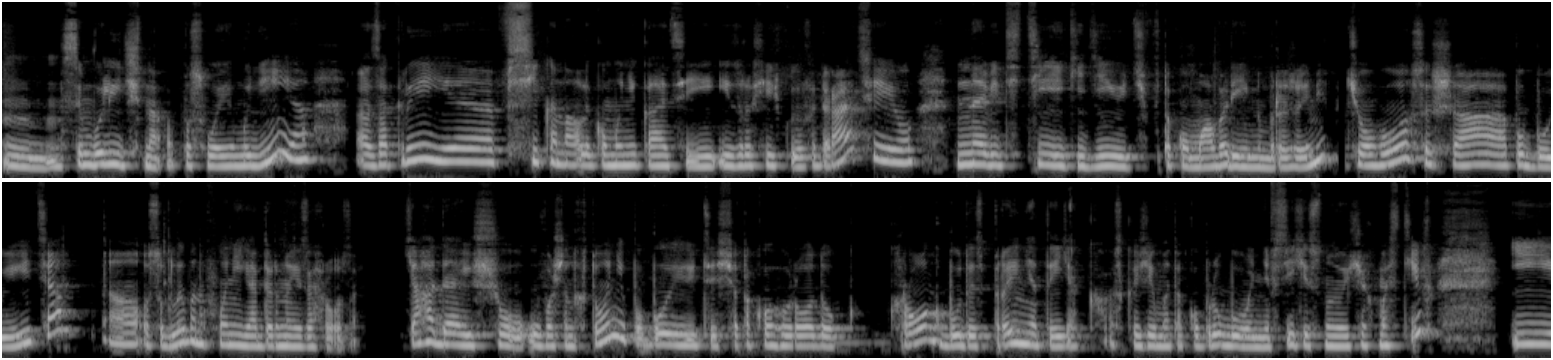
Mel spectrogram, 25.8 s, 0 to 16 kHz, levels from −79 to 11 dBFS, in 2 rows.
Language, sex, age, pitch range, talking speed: Ukrainian, female, 20-39, 170-210 Hz, 105 wpm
